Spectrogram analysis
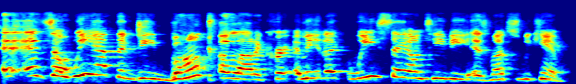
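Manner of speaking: ordinary talk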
